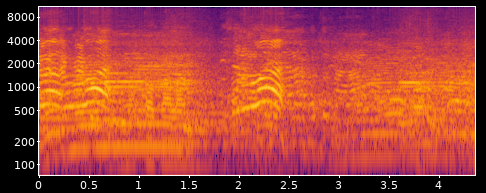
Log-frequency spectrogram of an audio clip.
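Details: Very large Limousin cattle at the Kunden livestock market in Wirosari, Central Java: low, drawn-out lowing with harmonic swells, set against a busy market background of overlapping human voices and chatter.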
